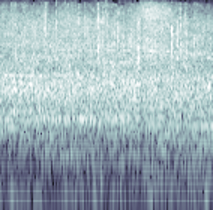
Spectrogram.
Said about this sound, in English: There's a huge roar from the home crowd for Andreas Toba,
